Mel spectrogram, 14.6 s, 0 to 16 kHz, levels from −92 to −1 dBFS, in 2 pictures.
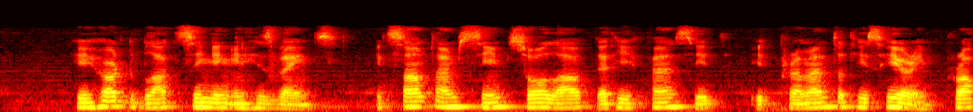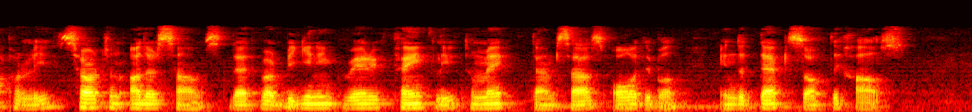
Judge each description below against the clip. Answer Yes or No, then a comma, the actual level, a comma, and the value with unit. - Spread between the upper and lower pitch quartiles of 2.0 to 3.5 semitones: Yes, average, 3.2 semitones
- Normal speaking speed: Yes, average, 160 wpm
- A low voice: Yes, low, 100 Hz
